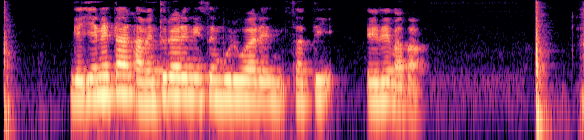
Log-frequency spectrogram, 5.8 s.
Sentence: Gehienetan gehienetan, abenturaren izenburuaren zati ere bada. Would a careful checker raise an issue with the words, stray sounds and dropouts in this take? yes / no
yes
